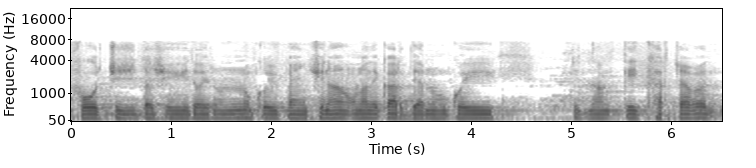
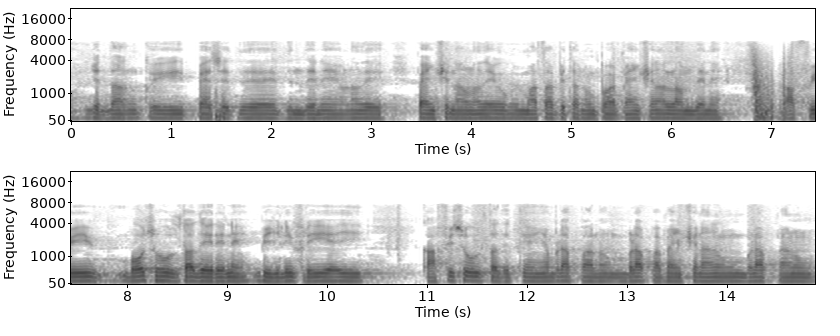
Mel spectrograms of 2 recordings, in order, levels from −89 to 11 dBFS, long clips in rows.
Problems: none marked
